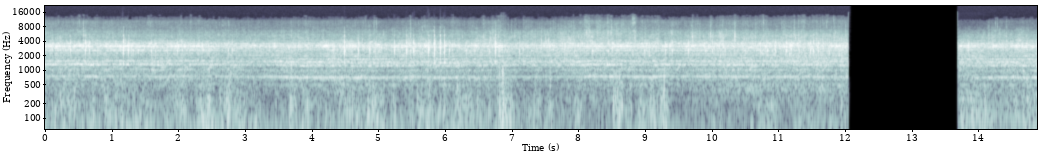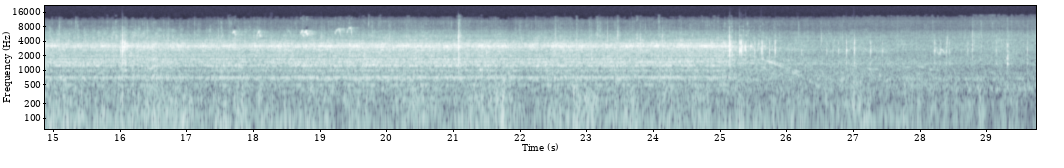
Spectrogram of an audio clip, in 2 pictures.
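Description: Bicycle tyres hum steadily on smooth pavement.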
